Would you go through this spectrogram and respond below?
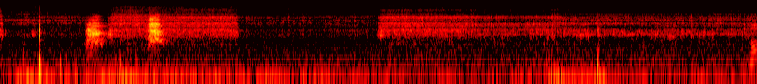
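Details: Norfolk Terrier named Boris, playing with water, lets out two quick bright barks close together near the start, followed by a long stretch of low hiss and faint voices.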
